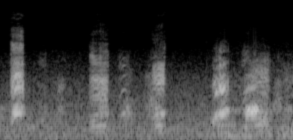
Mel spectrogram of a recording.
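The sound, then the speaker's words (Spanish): Newborn elephant seal pups cry out in fright while crowded onto a narrow strip of beach below a cliff at high tide in Patagonia. Five short, high yelping calls come in uneven bursts over a steady background. “Con la marea alta, cientos de elefantes marinos se amontonan en una estrecha franja de playa al pie de un acantilado. Las crías recién nacidas gritan asustadas.”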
